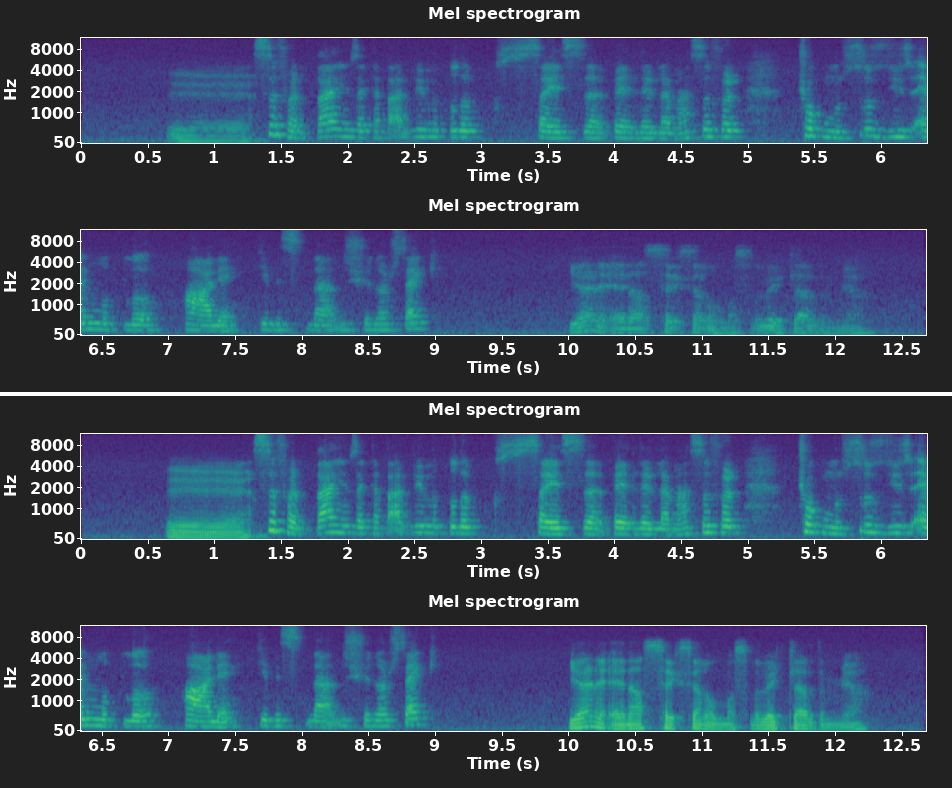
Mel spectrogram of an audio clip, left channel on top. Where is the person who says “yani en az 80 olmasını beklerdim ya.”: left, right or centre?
Right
